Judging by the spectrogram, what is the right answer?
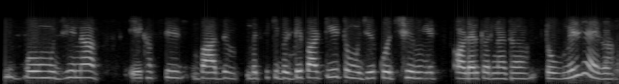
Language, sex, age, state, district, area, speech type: Urdu, female, 30-45, Uttar Pradesh, Lucknow, rural, conversation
